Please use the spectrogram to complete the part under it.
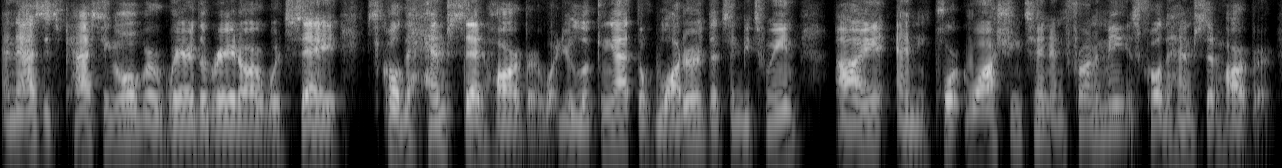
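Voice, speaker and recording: A man, a videographer from Long Island, talking insistently and animatedly as a guest in a casual interview over a video call. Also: mid-range voice. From Long Island, New York. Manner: animated, insistent, talks fast.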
